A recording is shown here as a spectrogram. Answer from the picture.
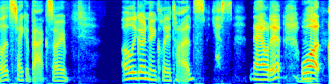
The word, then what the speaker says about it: oligonucleotides: You've definitely, gave your best shot. Oligonucleotides indeed is the best pronunciation.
